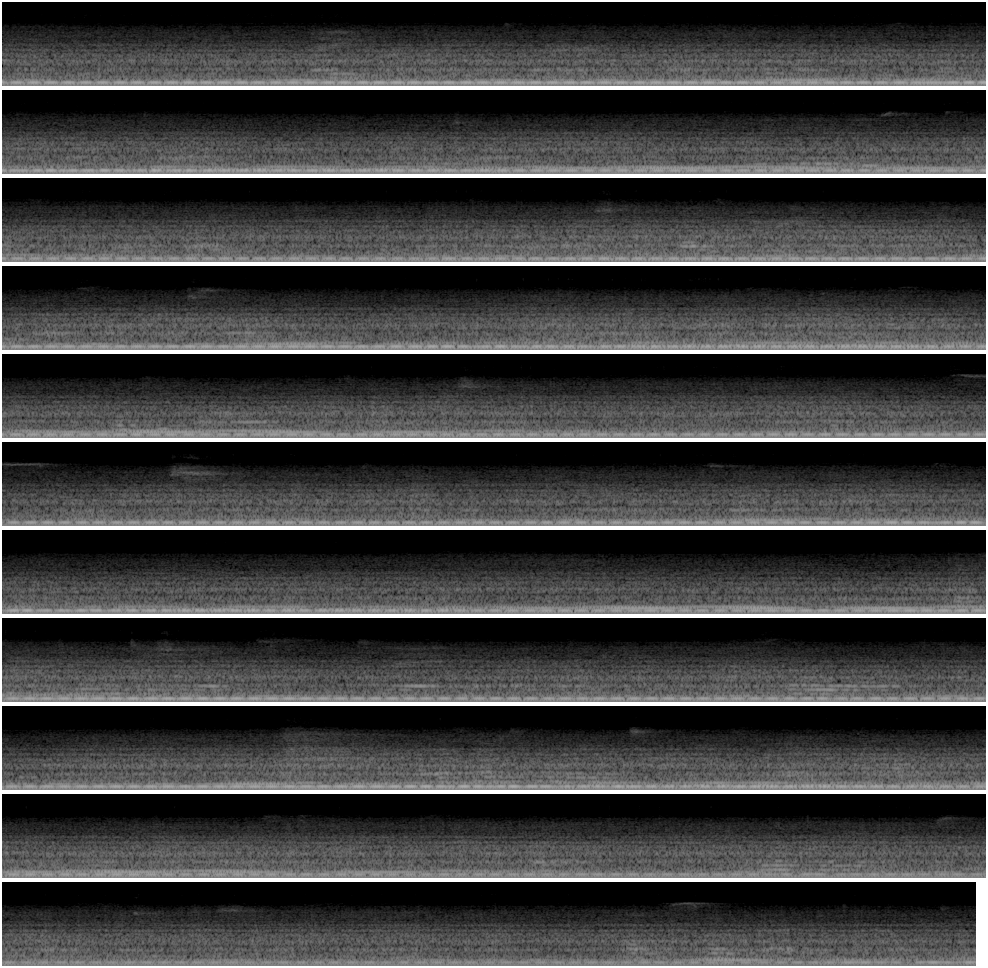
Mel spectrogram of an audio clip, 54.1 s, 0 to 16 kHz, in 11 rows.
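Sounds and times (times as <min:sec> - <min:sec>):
electronic drone music: 0:00.0 - 0:54.0
high pulsing tone: 0:00.0 - 0:54.0
steady low hum: 0:00.0 - 0:54.0.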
